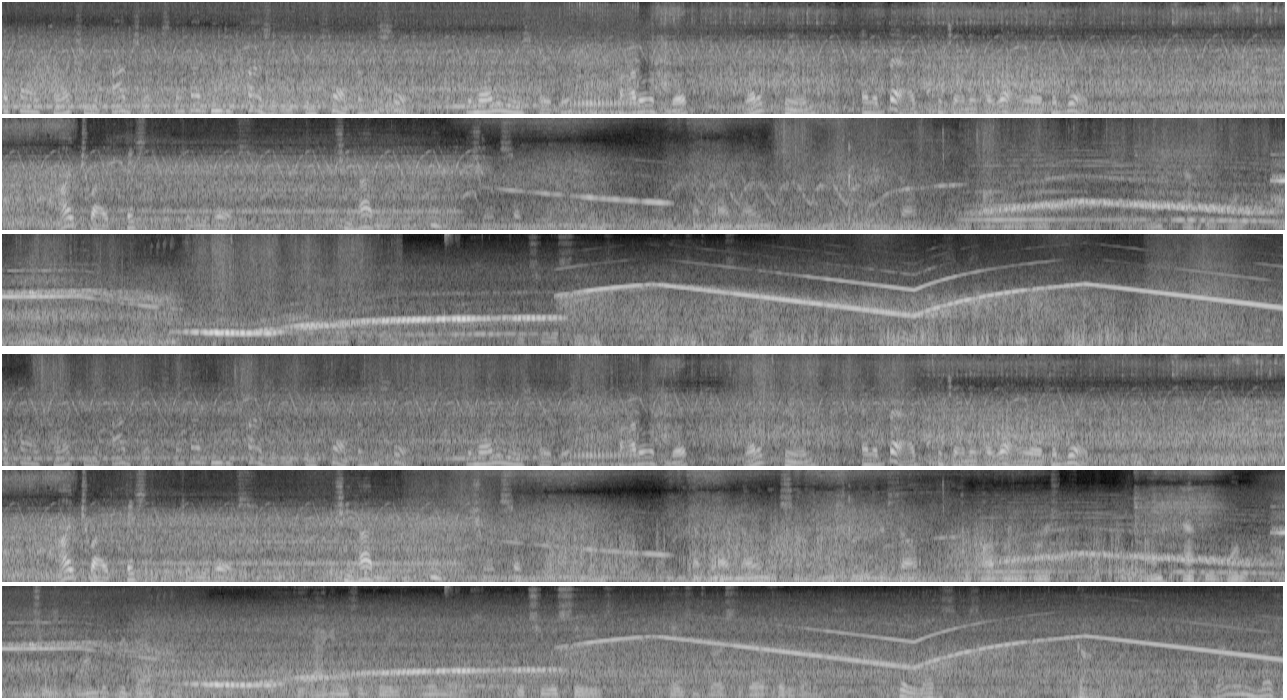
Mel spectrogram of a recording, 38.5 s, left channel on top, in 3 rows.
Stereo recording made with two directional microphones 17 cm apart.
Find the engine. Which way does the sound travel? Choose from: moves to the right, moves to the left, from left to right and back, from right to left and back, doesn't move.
moves to the right.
